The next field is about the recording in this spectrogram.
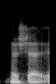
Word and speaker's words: Hachette: Hatchet? – Hachette, yep. – Hachette? Okay. I apologize.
